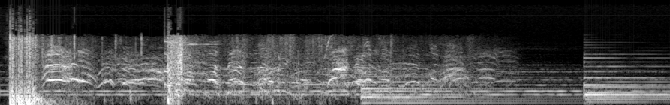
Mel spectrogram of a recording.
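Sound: gunfire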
